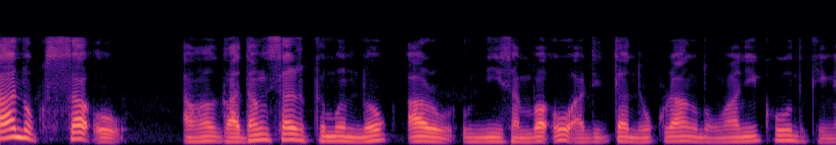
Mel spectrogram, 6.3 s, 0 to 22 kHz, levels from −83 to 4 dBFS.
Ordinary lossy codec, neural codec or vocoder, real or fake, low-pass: none; codec, 16 kHz, 2 kbps, FunCodec, trained on Chinese and English, 25 frames a second; fake; none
